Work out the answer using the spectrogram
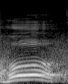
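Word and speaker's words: who: দেখো এখানে ও আছে ও থাকলে এইচ এর উচ্চারণটা হবে বলো হু হু হুজ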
